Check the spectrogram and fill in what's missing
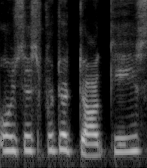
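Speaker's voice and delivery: put-on high, slow, cooing baby-talk voice. Imitating how she talked to the dogs: imitating baby talk. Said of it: "It was like baby talk".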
